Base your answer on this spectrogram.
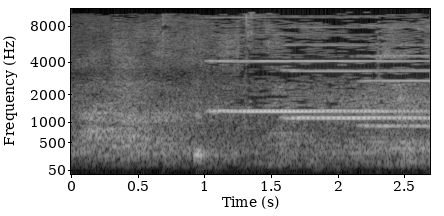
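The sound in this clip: Electric voting bell ringing in a council session, a continuous rapid trilling ring with high tonal edges that starts partway in and holds steady over a dense room noise.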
